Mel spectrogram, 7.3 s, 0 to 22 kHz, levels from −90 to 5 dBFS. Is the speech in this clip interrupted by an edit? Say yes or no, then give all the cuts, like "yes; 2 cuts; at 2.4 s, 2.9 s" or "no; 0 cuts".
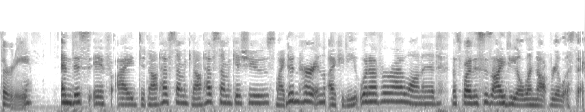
yes; 4 cuts; at 1.2 s, 2.4 s, 3.6 s, 4.1 s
